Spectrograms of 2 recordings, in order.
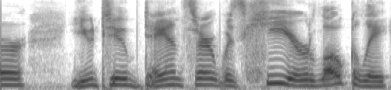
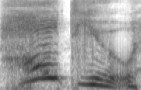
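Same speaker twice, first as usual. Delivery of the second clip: mocking, said really loud and openly; 5 dB louder than usual. Retelling how a stranger loudly said it in line: imitating a loud voice. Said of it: "he said it really loud".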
